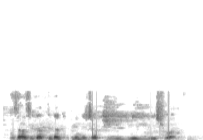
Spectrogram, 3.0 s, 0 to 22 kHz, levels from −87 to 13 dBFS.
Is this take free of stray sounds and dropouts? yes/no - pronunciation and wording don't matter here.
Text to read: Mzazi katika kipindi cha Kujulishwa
yes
